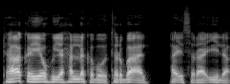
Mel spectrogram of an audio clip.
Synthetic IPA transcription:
taː˦ʔa˦ka˨jːaː˦ɦu˨jaː˦ɦa˦lːɐ˨ka˨ba˨wtɐ˦rba˦ʔa˨lʔa˨ʔɪ˨sɾaː˦ʔiː˦la̰ː˨

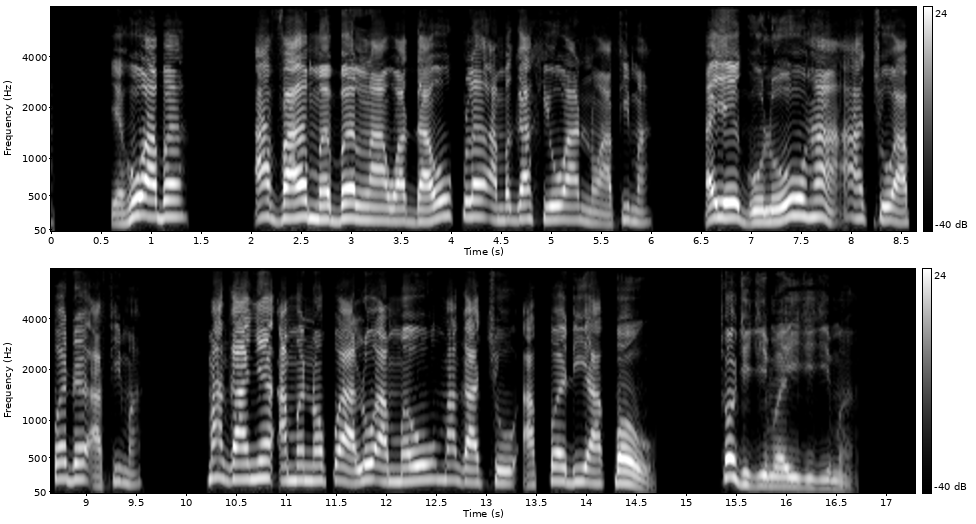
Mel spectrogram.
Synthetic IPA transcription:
je˨ɦo˦wa˨bɛ˦ | a˦va˨ɛ˦mɛ̃˨bɛ˦l̃ã˨wo˨a˨d̪a˨wo˦k͡plɛ˦a˨mɛ̃˨ɡa˦xi˨wo˦a˨nɔ̃˨a̰˨fi˦mã˦ | e˦jɛ˦ɡo˨lo˨wo˦ɦã˦a˦t͡ʃo˦a˨ɸɛ˦ɖɛ˦a̰˨fi˦mã˦ | mã˦ɡa˦ɲɛ̃˦ʔa˨mɛ̃˨nɔ̃˨ɸɛ˦a˨lo˦a˨mɛ̃˨wo˦mã˦ɡa˦t͡ʃo˦a̰˨ɸɛ˦ɖi˦a˨k͡pɔ˦o̰˨ | t͡ʃo˦d͡ʑi˨d͡ʑi˨mɛ̃˨ji˨d͡ʑi˨d͡ʑḭ˨mɛ̰̃˨

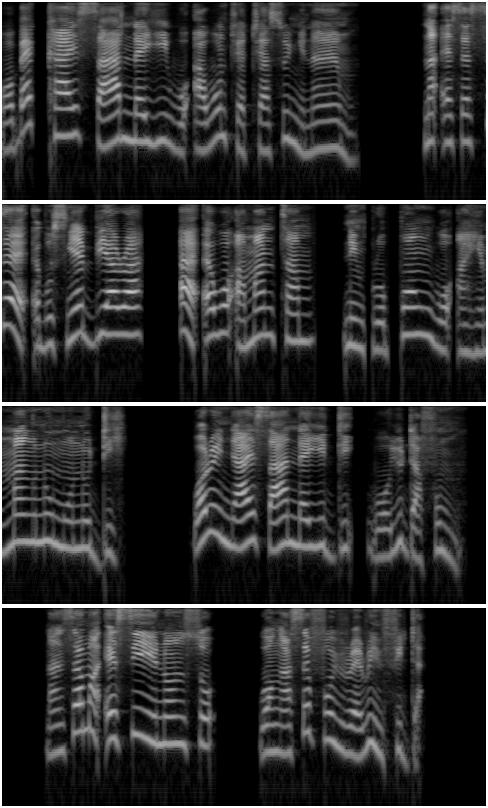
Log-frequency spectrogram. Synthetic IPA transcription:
wɔ˨bɛ˦kʰa˦ɪ˦saː˦næ̃˦ji˦wɔ˨ʔa˨wʊ̃˦n̩˦tʰɪ˨ɛ˨tʰɪ˨a˨sʊ˦ɲĩ˨nãː˦mũ˨ | nã˨ʔɛ˨sɛ˨sɛ˦æ˨bu˨sĩ˨˦ɛ̃˦bi˦a˦ɾa˦ | a˨ʔɛ˦wɔ˦ʔa˨mã˦ntʰã˦m | nɪ̃˨ŋ̩˨kʰu˨ɾo˨pʰɔ̃˦nwɔ˨ʔa˨ɦɪ̃˨mã˦ŋnʊ̃˦mʊ̃˨nʊ̃˦di˦ | wɔ˦ɾɪ˦˨ɲa˨˦ɪ˦saː˨˦næ̃˦ji˦di˦wɔ˨ju˦da˨fʊ˦mũ˨ | nã˨n̩˨sɛ̃˦mã˨ʔæ˦si˦˨˦nʊ̃˦n̩˦sʊ˦ | wɔ̃˨ŋã˨sɪ˦fʊ˦ɥɪ˨ɾɛ˨ɾĩ˦m̩˨fi˦da̰˨

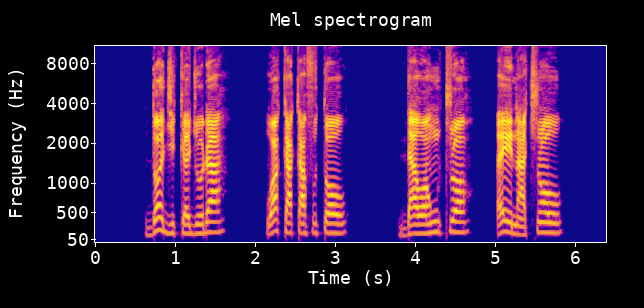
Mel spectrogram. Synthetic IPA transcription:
d̪ɔ˦d͡ʑi˨kɛ˨d͡ʒo˨ɖa˦ | wo˦a˦ka˦ka˦fu˦t̪ɔ˦wo˦ | d̪a˨wa˨ŋũ˦t̪ɾɔ˦ | e˦jɛ˦nã˨t͡ʃɾ̃ɔ̃˦wo˦

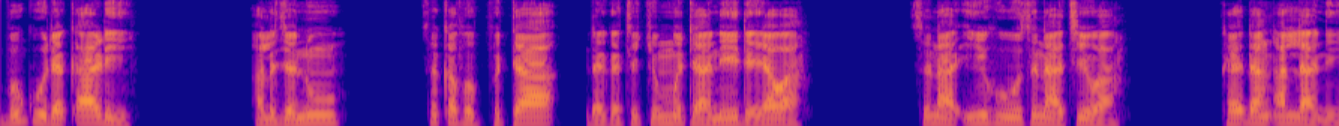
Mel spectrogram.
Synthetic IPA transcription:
bʊ˦ɡʷuː˨da˨kʼaː˦ɽeː˨ | ʔa˨ld͡ʒɐ˨nuː˦ | sʊ˦ka˨ɸɪ˨ɸɪ˨taː˦ | dɐ˨ɡa˨t͡ʃɪ˦kʲɪ˦mːʊ˦taː˨neː˦da˨jɐ˦waː˨ | sʊ˦naː˨ʔiː˦ɦuː˨s̬ʊ˦naː˨t͡ʃeː˦˨waː˨ | ka˦jɗɐ˦ŋʔa˦lːaː˨neː˦

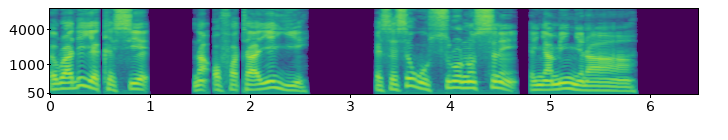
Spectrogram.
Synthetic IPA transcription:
æ˨wu˨ɾa˨dɪ˦jɛ˨kʰæ˨si˦ɛ˦ | nã˨ʔɔ˨fa˨tʰaː˨jɛ˦ji˨e˨ | ɛ˨sɛ˨sɛ˦wɔ˨su˦ɾo˦nʊ̃˦sɪ˦nɪ̃˨ɲã˨mɪ̃˦ɲĩ˨ñãː˦

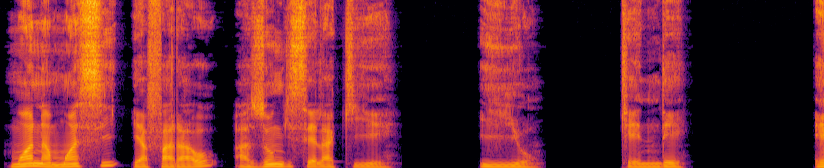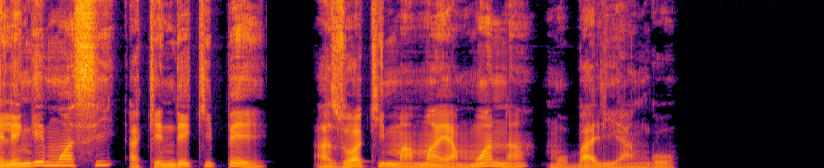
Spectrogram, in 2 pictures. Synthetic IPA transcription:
mwa˦na˨mwa˦si˦ja˨fa˨ʁa˨o˦a˨zo˦ŋɡi˦se˦la˦ki˦je˦ | i˨jo˨ | kɛ˨ndɛ˦ | e˨lɛ˨ŋɡe˦mwa˦si˦a˨kɛ˨ndɛ˦ki˦pe˦ | a˨zo˨a˦ki˦ma˨ma˦ja˨mwa˦na˨mo˨ba˦li˨ja˨ŋɡo˦

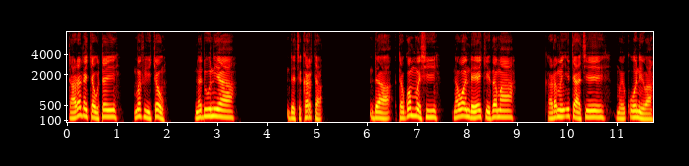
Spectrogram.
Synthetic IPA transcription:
taː˨ɽe˦da˨kʲa˨wta˦j | mɐ˦ɸiː˨kʲa˦˨w | na˦duː˦nɪ˦jaː˨ | da˨t͡ʃɪ˨kɐ˦rta˨ | da˨ta˨ɡʷɔ˦mːɐ˨ʃiː˦ | na˦wɐ˦nda˨jɐ˦kʲeː˨zɐ˦ma˦ | kʼɐ˨ɽɐ˦mɪ˦ŋʔɪ˦taː˨t͡ʃeː˦ | ma˨jkʷʼoː˦neː˨waː˦

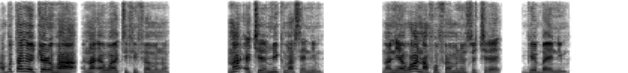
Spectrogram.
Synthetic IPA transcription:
ɔ˨bʊ˦tʰã˦n˦æ˨t͡ɕᶣæ˦ɾɪ˨˦ɦɔ˦a˨nã˨ɛ˦wɔ˦æ˨tʰi˦fi˦fɛ̃˦mnʊ̃˦ | nã˨ʔɛ˨t͡ɕʰɪ˨ɾɛ˨mĩ˦kʰmã˨sɛ˨nĩ˦m | nã˨nɪ̃˨ɛ˨wɔ˦a˦nã˨fʊ˦fɛ̃˦m˦nʊ̃˦n̩˦s̬ʊ˦t͡ɕʰɪ˨ɾɛ˨ | ɡe˦ba˨nĩ˦m

